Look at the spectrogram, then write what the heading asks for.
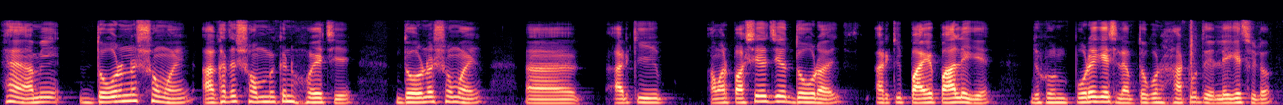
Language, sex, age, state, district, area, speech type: Bengali, male, 18-30, West Bengal, Murshidabad, urban, spontaneous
